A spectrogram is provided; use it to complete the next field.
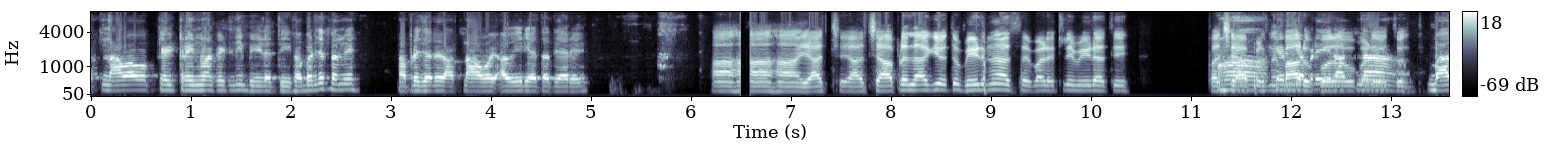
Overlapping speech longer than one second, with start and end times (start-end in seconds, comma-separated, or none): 11.3-12.9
